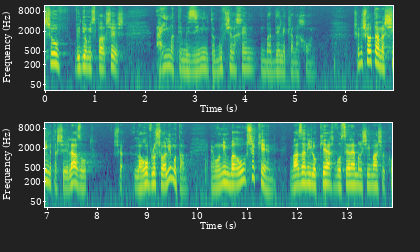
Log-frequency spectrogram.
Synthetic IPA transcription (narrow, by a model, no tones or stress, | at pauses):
ʃuvvid̪eo̞mispaʁʃe̞ʃ | aimate̞mːe̞zinimt̪aɡufʃe̞laχe̞mbad̪e̞le̞kanaχo̞n | kʃeaniʃoelt̪aːnaʃime̞taʃe̞ːlaːzo̞t̪ | ʃe | laʁo̞vlo̞ʃo̞alimo̞tamhe̞mo̞nimbaʁuʁʃe̞ke̞n | veazanilo̞ke̞aχveo̞se̞lae̞mʁe̞ʃimaʃe̞lko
